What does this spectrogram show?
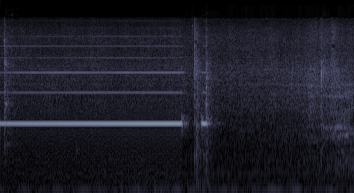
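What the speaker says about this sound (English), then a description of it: "once this timer goes off, I'm going to strain it" A kitchen timer goes off while noodles cook, a single long steady high beep that cuts out abruptly, followed by a brief click and quiet kitchen background.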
